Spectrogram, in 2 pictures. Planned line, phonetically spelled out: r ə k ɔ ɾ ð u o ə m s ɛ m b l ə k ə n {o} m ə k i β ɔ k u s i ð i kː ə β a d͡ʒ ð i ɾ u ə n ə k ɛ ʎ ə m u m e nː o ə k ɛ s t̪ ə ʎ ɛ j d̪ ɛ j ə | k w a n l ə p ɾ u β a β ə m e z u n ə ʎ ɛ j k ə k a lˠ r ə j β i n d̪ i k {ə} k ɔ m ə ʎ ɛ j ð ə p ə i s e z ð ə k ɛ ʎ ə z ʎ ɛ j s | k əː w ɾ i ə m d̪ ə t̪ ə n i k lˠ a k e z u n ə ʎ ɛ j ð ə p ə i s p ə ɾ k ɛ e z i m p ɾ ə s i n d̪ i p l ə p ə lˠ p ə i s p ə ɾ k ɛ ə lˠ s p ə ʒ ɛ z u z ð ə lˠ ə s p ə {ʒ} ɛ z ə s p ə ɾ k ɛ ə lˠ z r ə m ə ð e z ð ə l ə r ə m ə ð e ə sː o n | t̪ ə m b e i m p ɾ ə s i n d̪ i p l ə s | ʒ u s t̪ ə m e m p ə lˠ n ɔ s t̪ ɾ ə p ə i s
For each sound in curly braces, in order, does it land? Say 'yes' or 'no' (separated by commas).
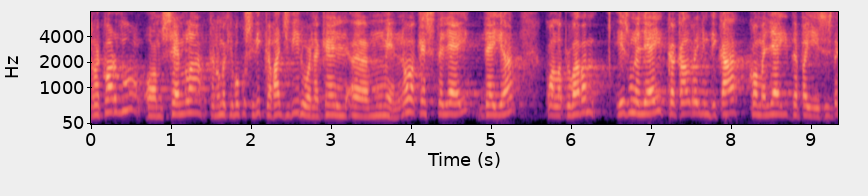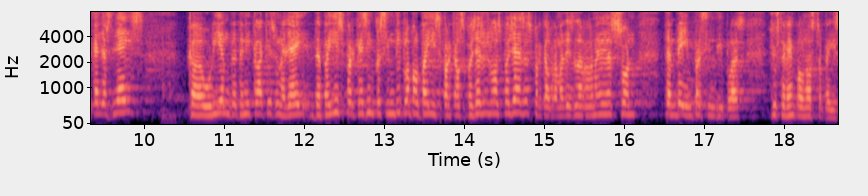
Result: yes, no, yes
